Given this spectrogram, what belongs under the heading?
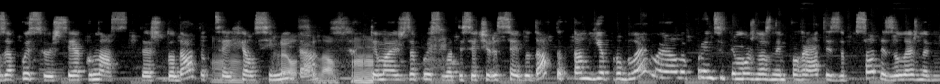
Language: Ukrainian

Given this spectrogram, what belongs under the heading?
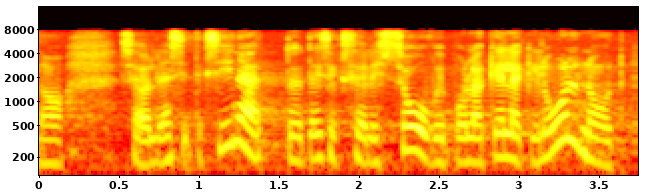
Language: Estonian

